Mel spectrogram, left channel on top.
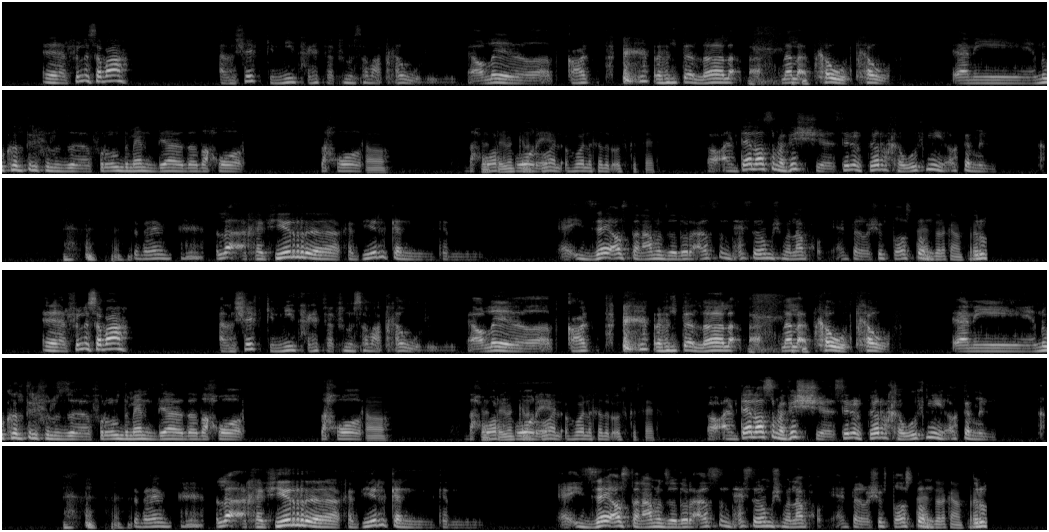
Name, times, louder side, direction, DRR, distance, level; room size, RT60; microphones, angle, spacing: voice 1, 0.4-1.3 2.2-8.9 9.5-12.9 13.6-14.1 15.1-15.9 17.5-20.4 21.7-21.8 22.2-25.6 26.5-30.2 30.6-30.8, right 4 dB, 75° right, 1.0 m, -28 dB
voice 2, 7.5-7.9 14.1-14.3 15.2-17.0 21.5-22.1 30.0-30.8, right 2 dB, 40° right, 2.0 m, -35 dB
head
